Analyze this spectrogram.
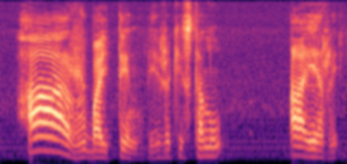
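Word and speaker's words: arbeiten: no alemão a tendência veja bem a tendência de que a sílaba tônica esteja na primeira sílaba e é o caso de arbait arbait Ela está na primeira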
